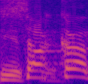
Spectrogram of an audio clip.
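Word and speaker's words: Sukkur: Sakar, not Sakar airport. Sucker airport. Yes. Uh the pronunciation is sucker.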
